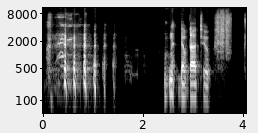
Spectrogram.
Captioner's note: laughs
